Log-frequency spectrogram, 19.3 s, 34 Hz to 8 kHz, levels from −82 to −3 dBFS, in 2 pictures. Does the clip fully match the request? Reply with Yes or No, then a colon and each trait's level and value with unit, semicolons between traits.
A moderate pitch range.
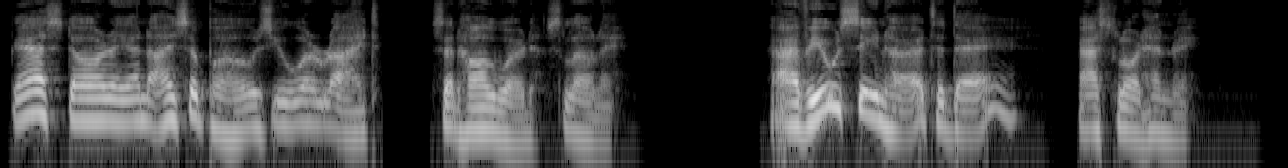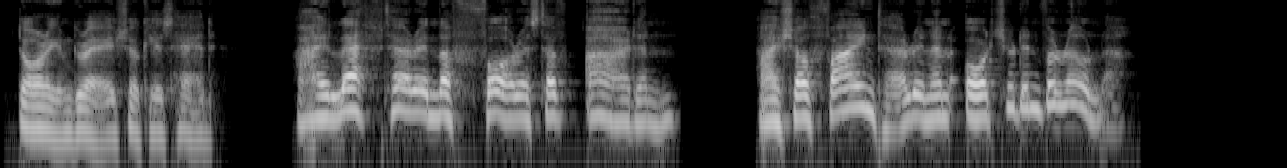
No: wide, 7.6 semitones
